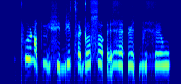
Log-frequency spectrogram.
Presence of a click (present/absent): absent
